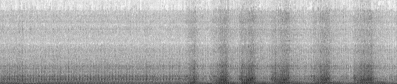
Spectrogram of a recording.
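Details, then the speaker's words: Long-parked parts truck on its first run after fitting a throttle body and adding two-stroke mix to the cylinders: a rough idle and a deep rhythmic knock that grows with revs; likely several broken or spun rod bearings. "it's got some real rod noise in there [Music] i'll be dead it has a lot of bottom end noise for sure uh i don't know oh man that sounds like there is definitely some broken or spun rod bearings not just one but a couple"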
